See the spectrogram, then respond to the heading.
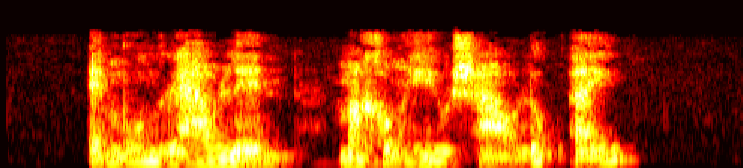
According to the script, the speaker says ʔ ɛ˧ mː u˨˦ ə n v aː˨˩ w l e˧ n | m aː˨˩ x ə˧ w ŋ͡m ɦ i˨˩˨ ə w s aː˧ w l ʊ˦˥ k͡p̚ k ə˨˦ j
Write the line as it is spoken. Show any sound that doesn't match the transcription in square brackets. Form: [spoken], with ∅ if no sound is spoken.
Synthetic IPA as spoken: ʔ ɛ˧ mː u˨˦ ə n [ɣ] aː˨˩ w l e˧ n | m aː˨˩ x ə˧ w ŋ͡m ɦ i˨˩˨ ə w s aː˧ w l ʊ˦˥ k͡p̚ [ʔ] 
